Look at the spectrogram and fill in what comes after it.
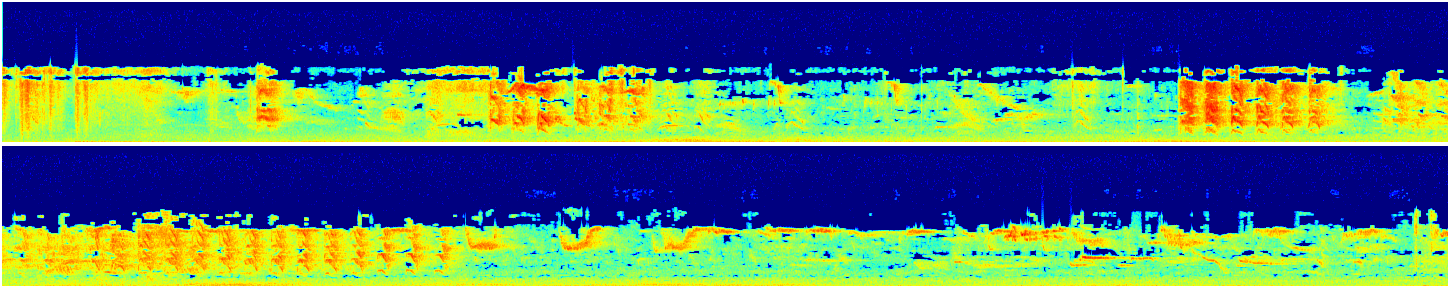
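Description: Several birds calling: squawks and chirps, with a loud, rapid chattering call about twelve seconds in, over a steady low outdoor rumble.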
